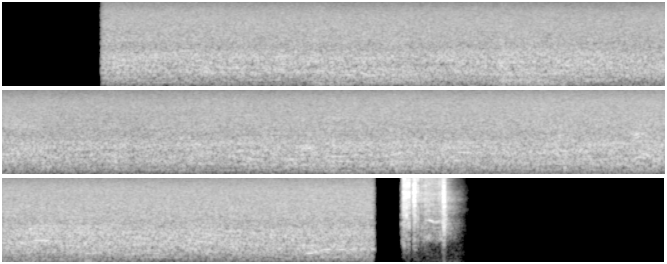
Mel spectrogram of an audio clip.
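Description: Steady rushing noise, like falling water or spraying mist, with a murmur of visitors' voices, echoing under a glass dome. It cuts in about a second in and cuts off suddenly near the end, with a brief separate burst just after.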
